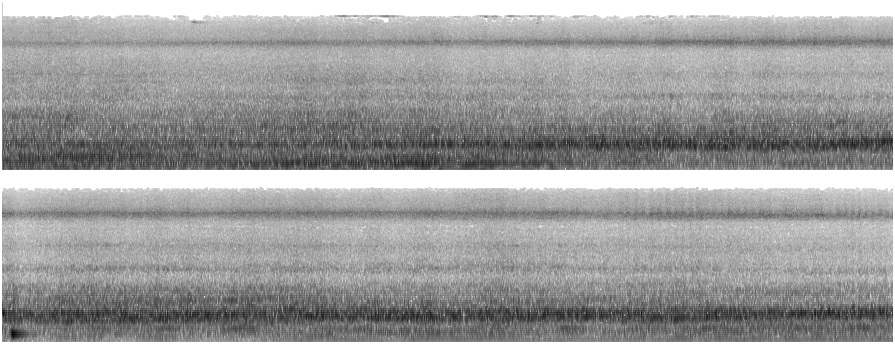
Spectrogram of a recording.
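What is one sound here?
A truck engine rumbles and labours as it climbs past close by.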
